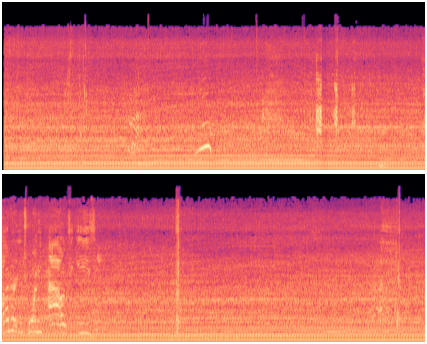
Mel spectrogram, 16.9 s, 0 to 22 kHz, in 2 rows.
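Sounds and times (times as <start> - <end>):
small engine running: 0.1 - 16.9.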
